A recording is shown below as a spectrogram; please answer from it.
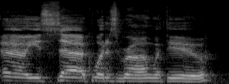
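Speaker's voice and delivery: heckling, nagging, put-down tone. Mocking a gamer's playing with a jeer: Phyllis Diller voice. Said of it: "turned into, like, Phyllis Diller".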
